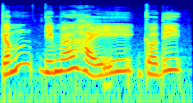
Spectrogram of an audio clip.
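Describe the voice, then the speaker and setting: A woman's voice: high-pitched, a little slow, vocal fry, no room sound. A woman in her twenties with a Hong Kong accent, talking casually and reflectively as an interview guest, dropping English words into her speech. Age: 20s. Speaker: interview guest, freelance stage actor and drama teacher.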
